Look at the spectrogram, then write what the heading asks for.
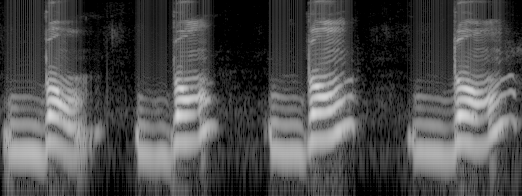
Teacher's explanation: N is going to be silent and I am pronouncing from my nose, nasal sound.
